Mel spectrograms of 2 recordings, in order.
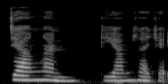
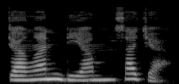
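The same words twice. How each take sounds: First: Said in the usual way. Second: "Jangan diam saja" read slowly, each word set apart; quoted line read out. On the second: Shown as a demonstration. Teacher reading "Jangan diam saja" slowly as a quoted example. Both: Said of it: "kemudian tanda kutip".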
